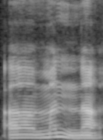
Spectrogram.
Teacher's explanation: ஆமன்னா, நூன் தஸ்தீத் இருக்குது. நூன் தஸ்தீத் வரும்போது நம்ம குன்னா பண்ணுவோம். அந்த நூனில் அலிஃப் மத்தும் இருக்கிறதுனால குன்னா பண்ணி 2 ஹரக்கத் நீட்டணும். · ஹம்சாவுக்கு மேலே கடா ஜபர் இருக்குது. ஸோ நம்ம அந்த இடத்துல கடா ஜபருக்கு நம்ம என்ன பண்ணணும், 2 கவுண்ட் நீட்டணும். ஓகேங்களா. ஆமன்னா, நூன் தஸ்தீத் இருக்குது.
